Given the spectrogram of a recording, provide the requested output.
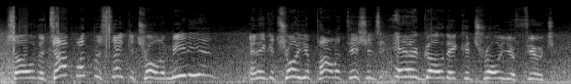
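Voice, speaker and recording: An animated man's voice, extremely high-pitched, with noticeable background noise. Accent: New York. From New York City, the Bronx. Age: 60s. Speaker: retired firefighter. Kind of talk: street interview at a protest.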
